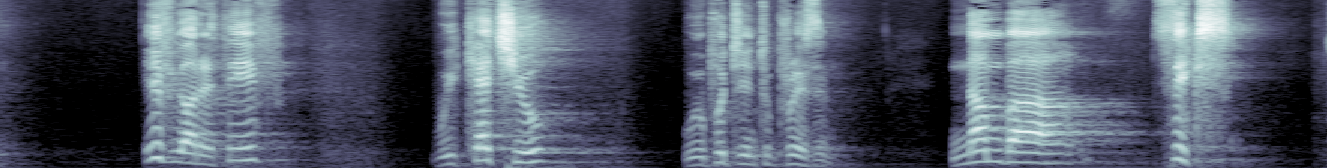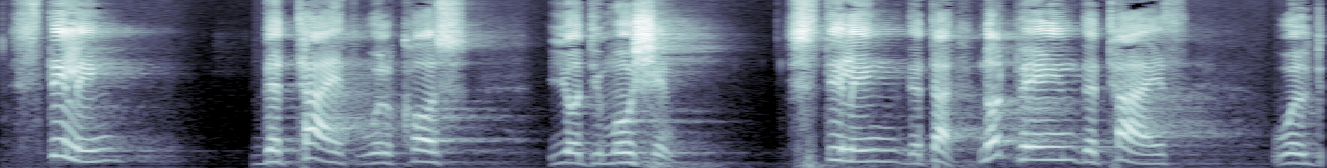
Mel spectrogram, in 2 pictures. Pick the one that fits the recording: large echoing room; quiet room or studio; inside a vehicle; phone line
large echoing room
